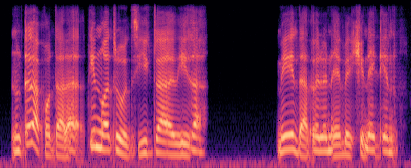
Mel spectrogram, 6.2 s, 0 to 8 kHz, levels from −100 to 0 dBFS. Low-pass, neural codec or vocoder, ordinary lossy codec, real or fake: 7.2 kHz; autoencoder, 22.05 kHz, a latent of 192 numbers a frame, VITS, trained on many speakers; none; fake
